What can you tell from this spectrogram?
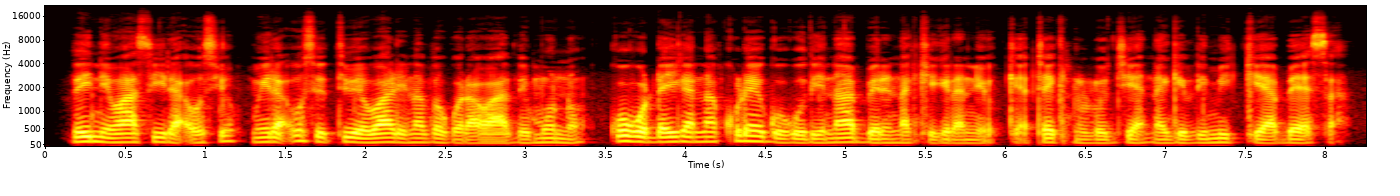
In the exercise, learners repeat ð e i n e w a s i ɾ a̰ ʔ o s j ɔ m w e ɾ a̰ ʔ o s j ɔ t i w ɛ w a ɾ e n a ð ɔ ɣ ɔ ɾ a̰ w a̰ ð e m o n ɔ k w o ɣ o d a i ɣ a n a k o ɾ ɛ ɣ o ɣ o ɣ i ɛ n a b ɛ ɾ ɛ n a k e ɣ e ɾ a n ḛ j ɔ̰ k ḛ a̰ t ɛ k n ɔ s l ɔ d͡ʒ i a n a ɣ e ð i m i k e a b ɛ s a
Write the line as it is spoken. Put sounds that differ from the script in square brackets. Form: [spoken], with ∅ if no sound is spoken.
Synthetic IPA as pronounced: ð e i n e w a s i ɾ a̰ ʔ o s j ɔ m w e ɾ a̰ ʔ o s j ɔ t i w ɛ w a ɾ e n a ð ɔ ɣ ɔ ɾ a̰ w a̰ ð e m o n ɔ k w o ɣ o d a i ɣ a n a k o ɾ ɛ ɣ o ɣ o [ð] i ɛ n a b ɛ ɾ ɛ n a k e ɣ e ɾ a n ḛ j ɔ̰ k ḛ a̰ t ɛ k n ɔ [∅] l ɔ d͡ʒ i a n a ɣ e ð i m i k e a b ɛ s a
